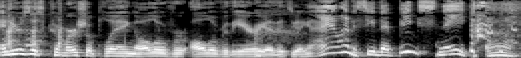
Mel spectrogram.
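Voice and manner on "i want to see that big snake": put-on very high, sing-song five-year-old child voice. Recalling voicing a kid for a commercial, five-year-old kid voice. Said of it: "I had to be the voice of the five-year-old kid".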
